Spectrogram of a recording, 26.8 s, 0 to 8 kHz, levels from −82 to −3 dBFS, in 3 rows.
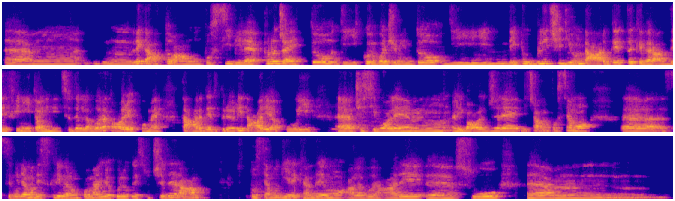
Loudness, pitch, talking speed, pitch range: -24 LUFS, 180 Hz, 115 wpm, 170-200 Hz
